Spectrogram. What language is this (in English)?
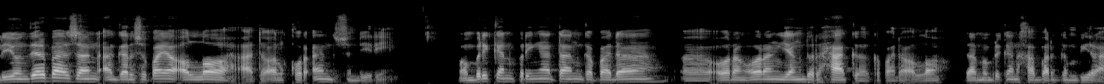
Malay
